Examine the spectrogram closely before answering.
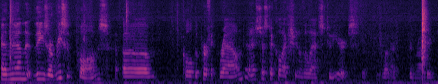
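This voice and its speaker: With an American accent, a woman talks at a fairly slow pace with big swings in loudness, amid audible room echo and noticeable background noise. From New York City, Manhattan. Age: 70s. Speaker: retired poet and local community member. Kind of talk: oral history interview. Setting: at home.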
